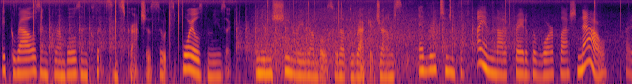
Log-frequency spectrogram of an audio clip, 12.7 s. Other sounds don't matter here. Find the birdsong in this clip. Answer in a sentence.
You can't hear the birdsong here.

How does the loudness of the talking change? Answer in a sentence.
The volume of the talking stays about the same.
